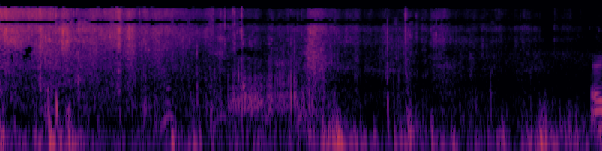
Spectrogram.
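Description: Footsteps through dry leaf litter and brush: an irregular run of rustles and small cracks.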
